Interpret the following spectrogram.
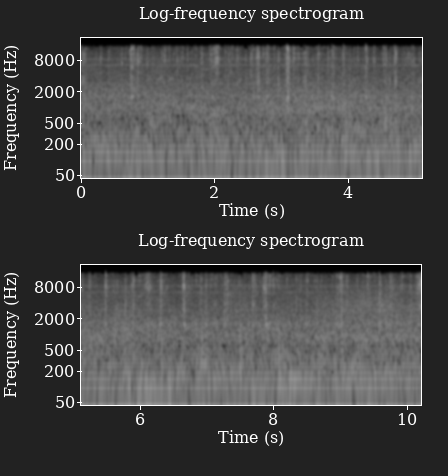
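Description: A camera carried by a walking person: a steady rumble of handling and wind noise on the microphone, with many faint, scattered clicks and jingles.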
